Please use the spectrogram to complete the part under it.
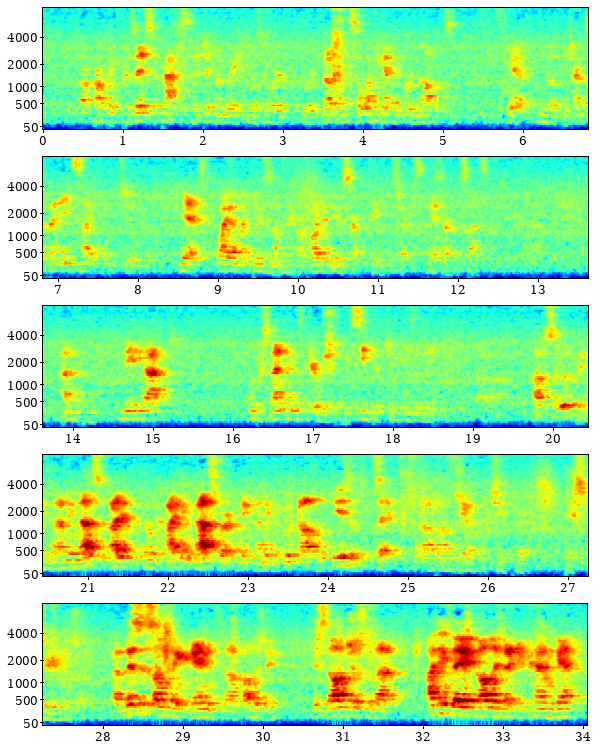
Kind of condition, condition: setting, live audience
